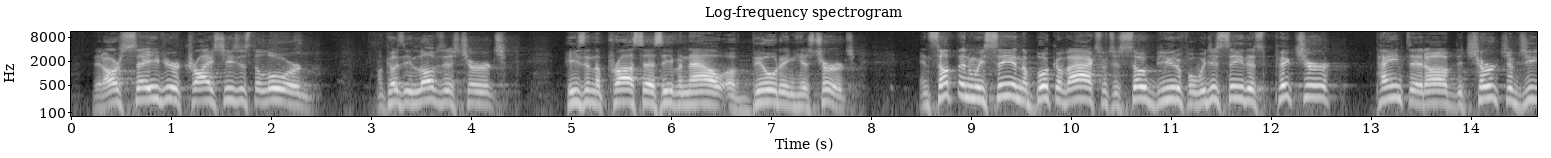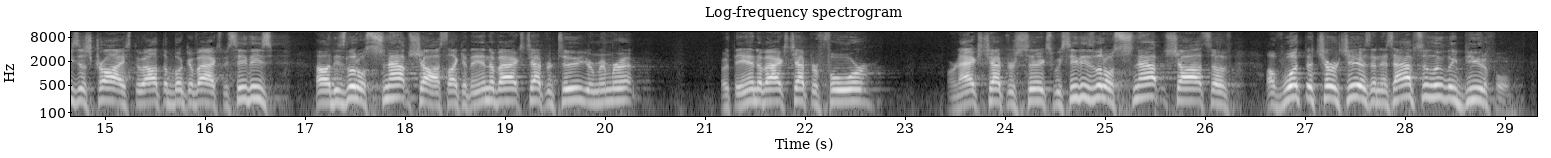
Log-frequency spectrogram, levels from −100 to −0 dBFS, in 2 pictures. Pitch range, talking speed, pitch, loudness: 170-220 Hz, 200 wpm, 195 Hz, -20 LUFS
